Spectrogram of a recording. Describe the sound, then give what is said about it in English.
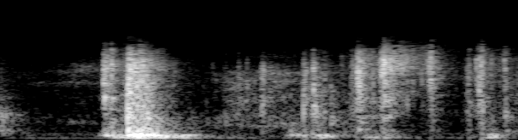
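A door is shut with a heavy thud, then a few sharp clicks and rattles follow as it is locked. “Just a minute while I lock up.”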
